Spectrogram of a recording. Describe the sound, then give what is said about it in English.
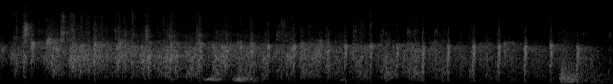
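An audience at a legal-profession gathering applauds warmly to welcome a speaker. Fairly quiet, dense and sustained clapping holds steady, then tapers off at the end. “Please put your hands together to warmly welcome Lord Richards.”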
